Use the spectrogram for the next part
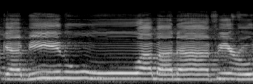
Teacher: را کے اوپر 2 پیش کی تنوین ہے تو تنوین کے بعد واو حرف یرملون میں سے ہے تو یہاں پر ادغام مع الغنہ ہوگا، غنہ کر کے پڑھیں گے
